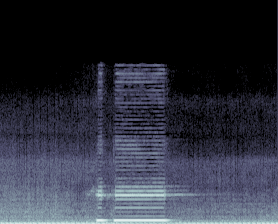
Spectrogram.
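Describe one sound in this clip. A scooter horn honks briefly.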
